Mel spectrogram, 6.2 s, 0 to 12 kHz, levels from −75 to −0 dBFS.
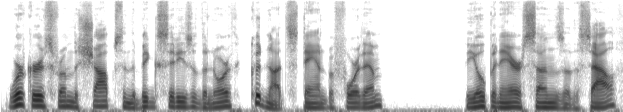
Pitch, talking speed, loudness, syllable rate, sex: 100 Hz, 220 wpm, -21 LUFS, 5.3 syllables/s, male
